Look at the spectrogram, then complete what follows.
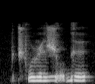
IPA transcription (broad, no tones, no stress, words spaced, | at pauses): t͡ʃʼuɭɘ ʒo̰ɡɘ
